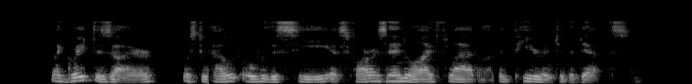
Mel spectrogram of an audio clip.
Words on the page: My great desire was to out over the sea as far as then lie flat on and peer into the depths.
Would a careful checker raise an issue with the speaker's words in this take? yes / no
no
